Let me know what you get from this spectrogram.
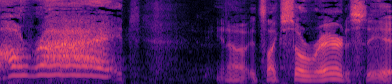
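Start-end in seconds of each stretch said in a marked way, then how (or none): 0.0-1.3 very high approving yell with right drawn out. Retelling how a guy at an amusement park yelled out: imitating a man yelling. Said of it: "this guy just yelled out".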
